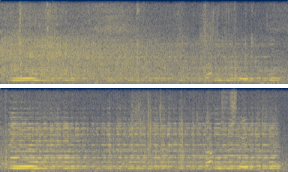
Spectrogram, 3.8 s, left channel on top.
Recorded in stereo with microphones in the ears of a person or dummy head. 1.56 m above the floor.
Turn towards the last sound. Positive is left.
turn(degrees=-85)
